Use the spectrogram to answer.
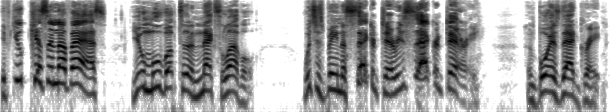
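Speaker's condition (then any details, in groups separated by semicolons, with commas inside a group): No condition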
